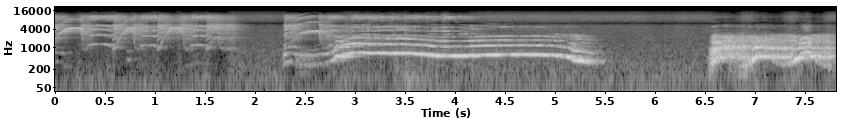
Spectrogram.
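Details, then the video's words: Five-month-old Rhodesian Ridgeback Lyle howls along with his squeaky chicken toy: quick squeaky yelps, then one long, steady, rich howl lasting about three seconds that falls away at the end, followed by a burst of noisy squeaking. "Rhodesian Ridgeback Howling with squeaky toy"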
